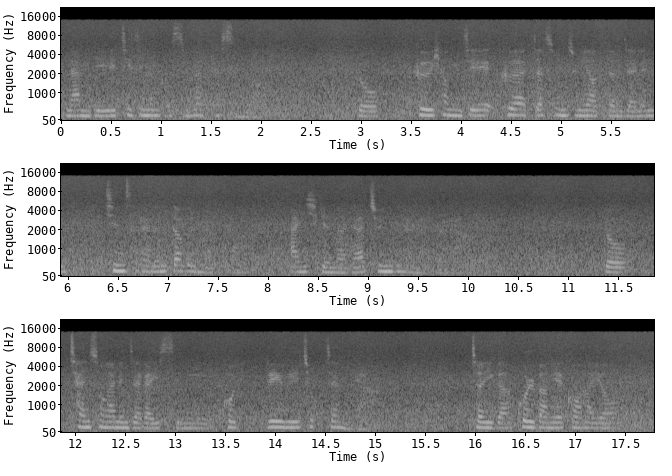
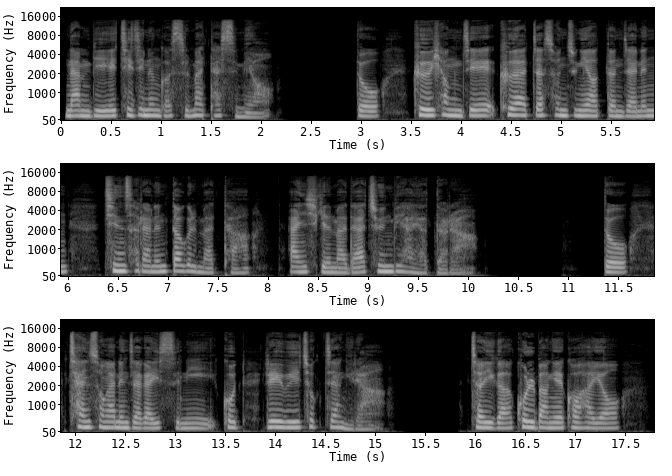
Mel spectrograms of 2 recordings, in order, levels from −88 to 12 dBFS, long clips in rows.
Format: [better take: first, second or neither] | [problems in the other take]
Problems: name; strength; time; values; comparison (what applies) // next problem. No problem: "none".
second | hiss; loud; throughout; 2 dB below the speech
